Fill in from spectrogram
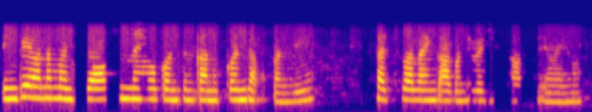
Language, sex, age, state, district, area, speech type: Telugu, female, 18-30, Andhra Pradesh, Srikakulam, urban, conversation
